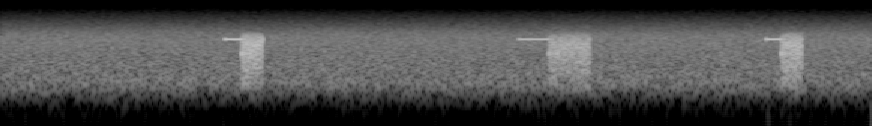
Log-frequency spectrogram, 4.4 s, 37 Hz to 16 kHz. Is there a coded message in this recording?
Yes: ACARS aircraft data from 1.1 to 4.0 s, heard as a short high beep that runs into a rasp, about 2400 baud, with radio hiss.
